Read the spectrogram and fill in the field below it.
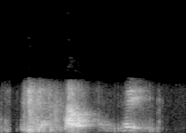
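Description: A dog barks three times in close succession, fairly loud, with a short pause before the last bark; no talking.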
